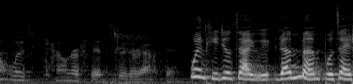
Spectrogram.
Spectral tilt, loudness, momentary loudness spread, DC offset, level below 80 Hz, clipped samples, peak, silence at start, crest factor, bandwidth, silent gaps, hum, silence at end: -5.5 dB/octave; -24 LUFS; 22 LU; under 0.1%; -54 dBFS; under 0.1%; -10 dBFS; 0 s; 16 dB; 16 kHz; none; 60 Hz at -55 dBFS; 0 s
